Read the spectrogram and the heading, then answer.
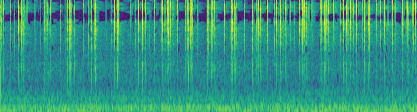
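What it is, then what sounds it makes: Carved wooden ball. Long acrylic nails scratch and tap the surface of a fist-sized, round carved wooden ball (possibly coconut shell) with inlaid light slivers, likely hollow with an opening. Rapid, uneven bursts of bright, dry scratching come in quick succession with short clicky taps, over a steady low rumble.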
